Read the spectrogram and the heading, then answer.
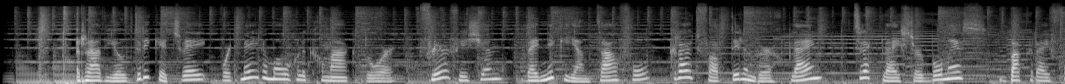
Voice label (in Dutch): spot; Blokken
